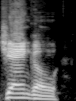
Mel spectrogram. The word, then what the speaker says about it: Django: He's like, Django. The D is silent.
